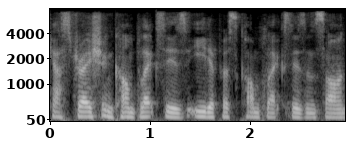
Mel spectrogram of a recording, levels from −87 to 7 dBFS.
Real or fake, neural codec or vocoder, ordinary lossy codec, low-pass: fake; codec, 16 kHz, 2 kbps, X-Codec, HuBERT features, trained on LibriSpeech; AAC, 32 kbps; 7.2 kHz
